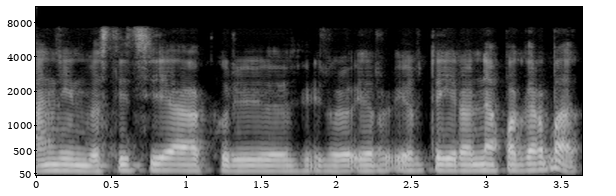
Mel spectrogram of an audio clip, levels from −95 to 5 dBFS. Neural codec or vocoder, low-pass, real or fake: codec, 16 kHz, 4.8 kbps, FACodec; 7.2 kHz; fake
